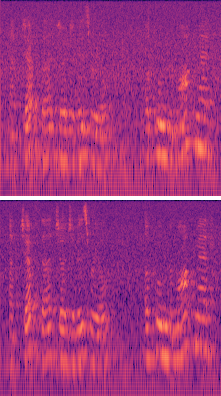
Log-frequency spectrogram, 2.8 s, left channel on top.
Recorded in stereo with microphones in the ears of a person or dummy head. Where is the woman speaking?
90° right, 4.5 m; by 2.7 s 65° right (ahead or behind), 5 m.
